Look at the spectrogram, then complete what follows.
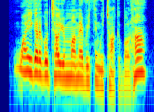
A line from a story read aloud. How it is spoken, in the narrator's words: Vincenzo barked at Angelo, a slight mist of spittle dispersing from his mouth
